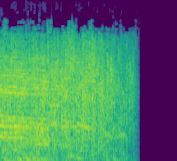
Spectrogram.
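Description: Crowd applause and cheering from the recording, which cuts off suddenly to silence near the end.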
